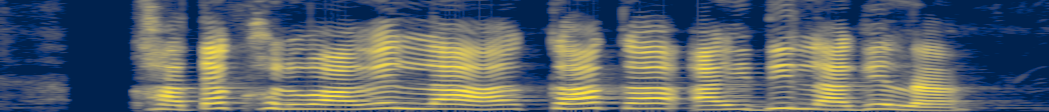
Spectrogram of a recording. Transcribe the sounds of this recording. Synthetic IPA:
kʰat̪akʰɔlʋaʋelakakaʔːjd̪ilaɡela

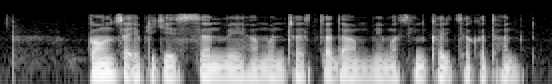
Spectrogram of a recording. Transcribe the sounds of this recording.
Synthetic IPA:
kawnsaʔeplikesənmeɦɐmənʈɾɐst̪a̰d̪amːemɐsinkʰəɾisəkət̪ɦən

